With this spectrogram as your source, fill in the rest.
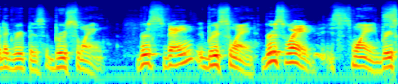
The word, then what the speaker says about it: Swain: It's a Nordic derivation or original origin for my last name, which is Swain, S-W-A-I-N. But Swain, if you spell it phonetically, it's S-V-Y-E-N.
